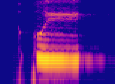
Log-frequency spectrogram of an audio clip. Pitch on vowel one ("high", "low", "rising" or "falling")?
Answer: high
